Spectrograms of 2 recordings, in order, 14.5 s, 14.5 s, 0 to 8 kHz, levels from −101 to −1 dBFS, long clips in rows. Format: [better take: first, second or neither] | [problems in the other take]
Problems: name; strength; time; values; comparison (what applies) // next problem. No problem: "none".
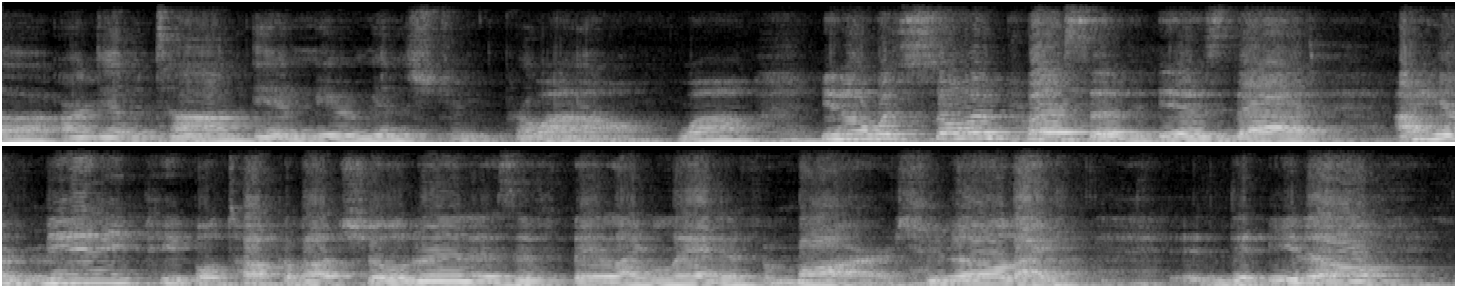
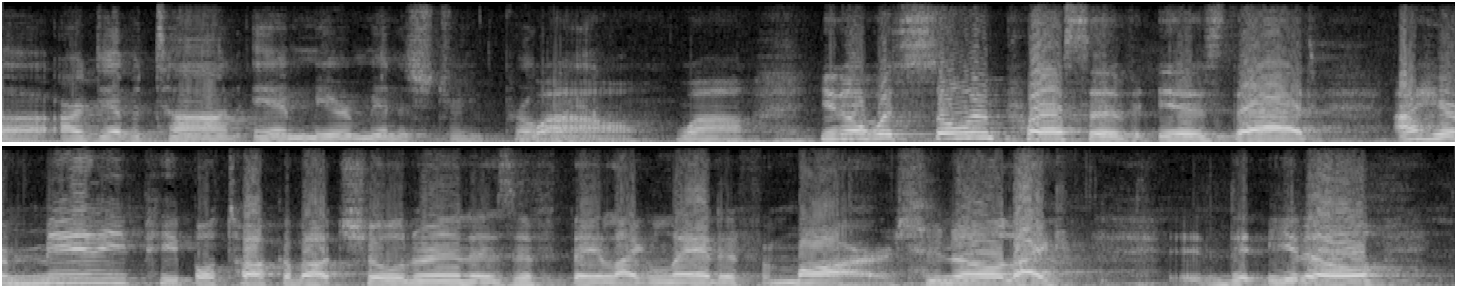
second | room echo; dies away in 0.7 s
